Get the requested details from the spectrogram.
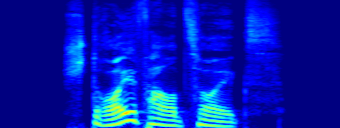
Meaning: genitive singular of Streufahrzeug
- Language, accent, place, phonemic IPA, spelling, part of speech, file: German, Germany, Berlin, /ˈʃtʁɔɪ̯faːɐ̯ˌt͡sɔɪ̯ks/, Streufahrzeugs, noun, De-Streufahrzeugs.ogg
